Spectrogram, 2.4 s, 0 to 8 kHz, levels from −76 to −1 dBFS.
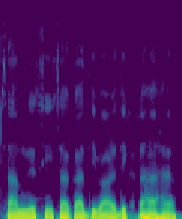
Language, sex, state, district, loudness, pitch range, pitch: Hindi, male, Bihar, Patna, -13 LUFS, 100-110 Hz, 105 Hz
